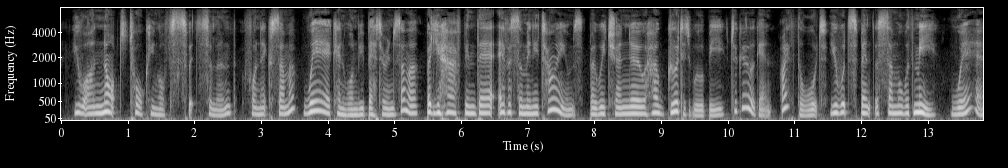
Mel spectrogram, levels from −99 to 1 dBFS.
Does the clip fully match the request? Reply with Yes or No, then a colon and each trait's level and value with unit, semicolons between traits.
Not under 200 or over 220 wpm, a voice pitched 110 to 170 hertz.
No: fast, 205 wpm; medium, 185 Hz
